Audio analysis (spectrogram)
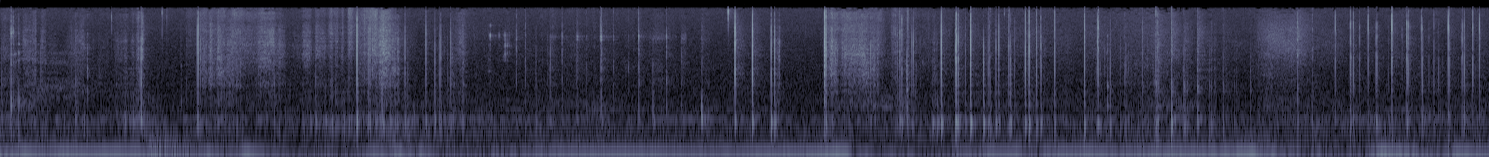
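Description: Long fingernails tap and scratch the glossy cardboard cover of a hand-sized paperback thriller, a solid block of paper held in both hands close to the microphone. Soft, dry scratching runs throughout, broken by many sharp, bright clicking taps over a steady low hum, all at a quiet level.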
